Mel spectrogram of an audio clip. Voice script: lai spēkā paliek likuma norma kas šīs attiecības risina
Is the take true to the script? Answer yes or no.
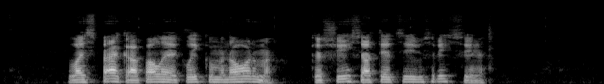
yes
